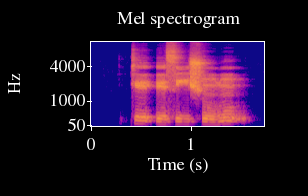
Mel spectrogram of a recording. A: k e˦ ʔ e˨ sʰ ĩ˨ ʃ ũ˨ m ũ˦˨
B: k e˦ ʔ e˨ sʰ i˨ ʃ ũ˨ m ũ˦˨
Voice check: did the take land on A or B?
B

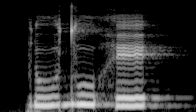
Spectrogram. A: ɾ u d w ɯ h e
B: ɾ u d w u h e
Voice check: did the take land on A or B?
B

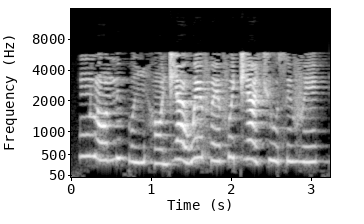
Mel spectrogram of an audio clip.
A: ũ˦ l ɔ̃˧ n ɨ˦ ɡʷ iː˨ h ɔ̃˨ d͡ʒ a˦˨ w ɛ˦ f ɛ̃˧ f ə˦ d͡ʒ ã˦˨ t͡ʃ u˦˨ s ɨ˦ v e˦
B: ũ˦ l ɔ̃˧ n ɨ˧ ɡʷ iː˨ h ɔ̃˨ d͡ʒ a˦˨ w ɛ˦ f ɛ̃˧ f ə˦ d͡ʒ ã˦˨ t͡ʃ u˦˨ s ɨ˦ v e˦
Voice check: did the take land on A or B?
A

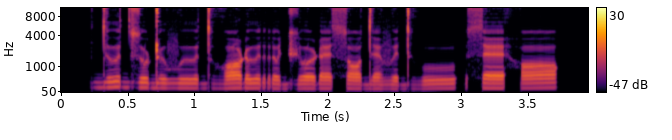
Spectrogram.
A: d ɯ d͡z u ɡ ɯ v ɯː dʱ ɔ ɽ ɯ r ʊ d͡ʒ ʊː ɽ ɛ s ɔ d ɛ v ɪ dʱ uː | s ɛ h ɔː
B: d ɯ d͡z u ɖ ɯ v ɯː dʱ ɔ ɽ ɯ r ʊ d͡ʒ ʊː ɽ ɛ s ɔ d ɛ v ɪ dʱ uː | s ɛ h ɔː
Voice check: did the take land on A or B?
B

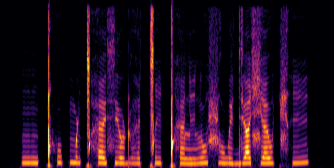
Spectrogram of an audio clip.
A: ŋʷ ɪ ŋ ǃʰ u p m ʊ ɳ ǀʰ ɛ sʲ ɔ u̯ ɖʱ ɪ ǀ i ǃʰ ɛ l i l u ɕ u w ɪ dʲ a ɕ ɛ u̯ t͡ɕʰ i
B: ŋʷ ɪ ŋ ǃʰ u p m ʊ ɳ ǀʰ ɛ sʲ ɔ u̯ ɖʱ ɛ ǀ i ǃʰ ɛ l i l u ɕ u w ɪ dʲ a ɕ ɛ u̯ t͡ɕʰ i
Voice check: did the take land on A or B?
B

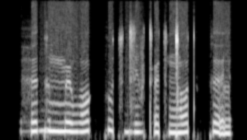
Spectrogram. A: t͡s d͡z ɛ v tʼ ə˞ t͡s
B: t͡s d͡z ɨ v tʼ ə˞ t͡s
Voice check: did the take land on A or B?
B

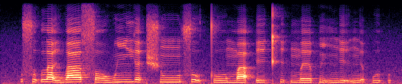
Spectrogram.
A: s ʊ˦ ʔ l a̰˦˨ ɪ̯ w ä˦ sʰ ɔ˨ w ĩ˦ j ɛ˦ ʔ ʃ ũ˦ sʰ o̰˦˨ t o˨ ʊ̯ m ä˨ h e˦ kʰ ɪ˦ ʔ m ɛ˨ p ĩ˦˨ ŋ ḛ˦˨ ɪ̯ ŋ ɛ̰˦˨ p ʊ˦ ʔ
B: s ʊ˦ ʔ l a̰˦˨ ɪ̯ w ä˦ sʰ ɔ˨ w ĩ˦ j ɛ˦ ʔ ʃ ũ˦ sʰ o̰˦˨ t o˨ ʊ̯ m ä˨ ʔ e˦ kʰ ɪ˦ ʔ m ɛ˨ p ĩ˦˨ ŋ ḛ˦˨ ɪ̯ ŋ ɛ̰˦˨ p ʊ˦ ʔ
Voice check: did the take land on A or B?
B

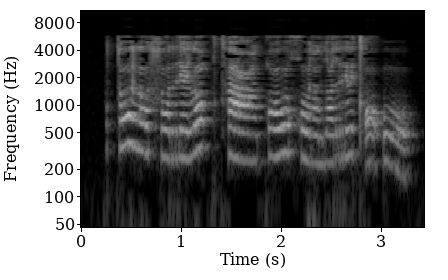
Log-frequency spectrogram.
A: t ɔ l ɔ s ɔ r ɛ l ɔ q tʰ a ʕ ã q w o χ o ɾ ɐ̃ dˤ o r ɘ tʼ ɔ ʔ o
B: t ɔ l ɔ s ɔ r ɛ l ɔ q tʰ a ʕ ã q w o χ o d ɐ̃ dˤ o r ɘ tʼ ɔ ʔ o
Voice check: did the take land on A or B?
A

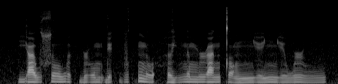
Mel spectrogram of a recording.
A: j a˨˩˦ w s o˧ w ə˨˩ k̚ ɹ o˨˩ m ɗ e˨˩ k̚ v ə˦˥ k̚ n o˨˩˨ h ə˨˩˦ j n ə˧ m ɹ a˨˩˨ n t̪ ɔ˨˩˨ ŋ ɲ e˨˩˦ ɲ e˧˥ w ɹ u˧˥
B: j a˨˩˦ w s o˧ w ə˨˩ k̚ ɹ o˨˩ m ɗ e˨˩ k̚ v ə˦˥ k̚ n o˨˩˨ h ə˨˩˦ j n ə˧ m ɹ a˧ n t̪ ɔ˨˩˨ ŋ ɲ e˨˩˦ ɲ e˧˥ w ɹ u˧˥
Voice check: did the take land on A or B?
B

